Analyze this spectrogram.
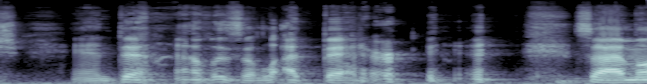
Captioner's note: chuckling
